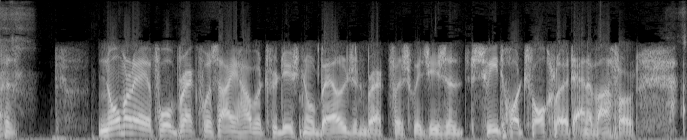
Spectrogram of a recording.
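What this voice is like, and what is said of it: Noticeable foreign accent. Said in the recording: “I can hear you giggling at my accent. It's not very, it's not a funny accent. It's just an accent.”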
